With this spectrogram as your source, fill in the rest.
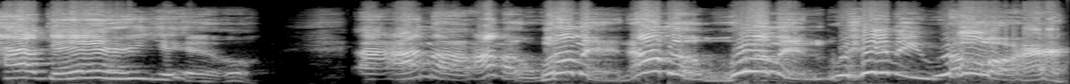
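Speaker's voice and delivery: swooping put-on feminine voice. Speaker demonstrates a voice for someone to copy, in a female-ish voice. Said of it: "Can you sound like this?".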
